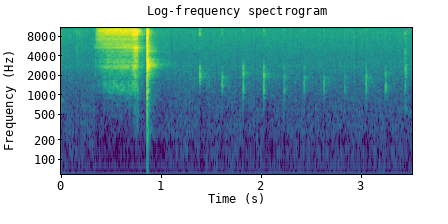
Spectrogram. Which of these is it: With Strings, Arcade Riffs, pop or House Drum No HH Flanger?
pop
